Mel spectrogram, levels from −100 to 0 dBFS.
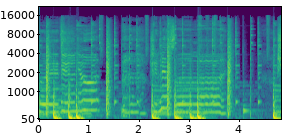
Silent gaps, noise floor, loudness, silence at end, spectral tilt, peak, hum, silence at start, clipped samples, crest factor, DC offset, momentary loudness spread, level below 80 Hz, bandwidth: none; -31 dBFS; -13 LUFS; 0 s; -5 dB/octave; 0 dBFS; none; 0 s; 0.2%; 12 dB; under 0.1%; 15 LU; -16 dBFS; 16 kHz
